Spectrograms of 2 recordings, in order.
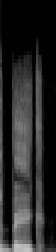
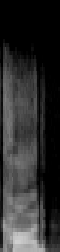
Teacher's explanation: it stretches out into a long sound that actually says the letter's own name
